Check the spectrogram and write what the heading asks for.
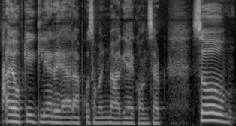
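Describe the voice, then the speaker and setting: A man's voice: fairly high pitch, normal speed, warm tone. A young man teaching programming in a casual, encouraging screen-recorded tutorial, repeating points and coaxing the viewer along.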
